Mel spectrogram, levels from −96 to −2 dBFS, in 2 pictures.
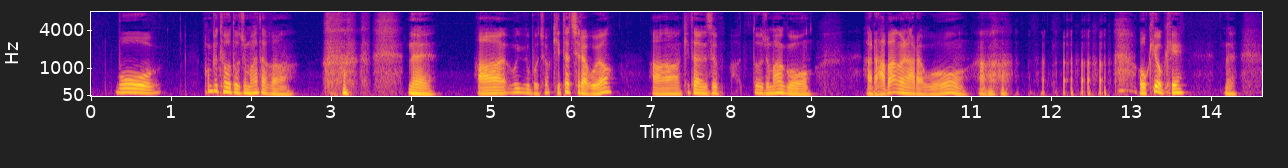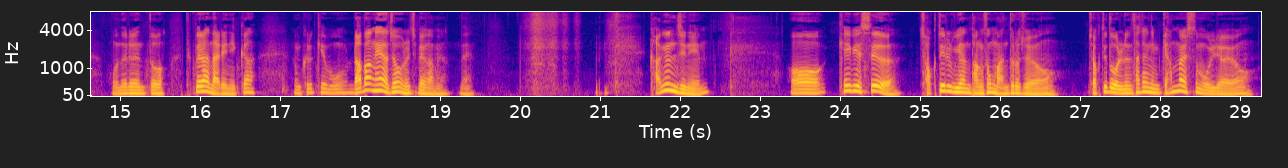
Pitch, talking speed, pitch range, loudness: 115 Hz, 220 characters per minute, 100-140 Hz, -16 LUFS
